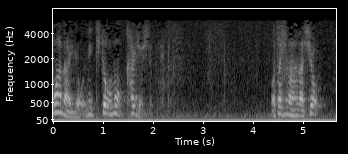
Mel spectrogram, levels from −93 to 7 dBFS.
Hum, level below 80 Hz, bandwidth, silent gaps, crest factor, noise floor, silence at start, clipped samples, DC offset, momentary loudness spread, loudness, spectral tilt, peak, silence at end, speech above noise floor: none; -56 dBFS; 6 kHz; none; 20 dB; -54 dBFS; 0 s; under 0.1%; 1%; 23 LU; -31 LUFS; -5 dB/octave; -14 dBFS; 0 s; 24 dB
